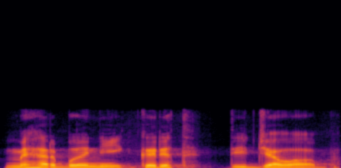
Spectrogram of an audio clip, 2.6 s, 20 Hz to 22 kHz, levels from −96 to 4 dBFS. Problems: none marked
